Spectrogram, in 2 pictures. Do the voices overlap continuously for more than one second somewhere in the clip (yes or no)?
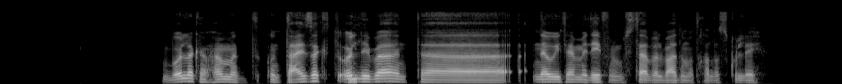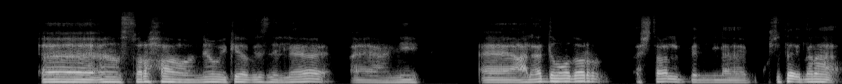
no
